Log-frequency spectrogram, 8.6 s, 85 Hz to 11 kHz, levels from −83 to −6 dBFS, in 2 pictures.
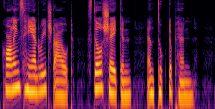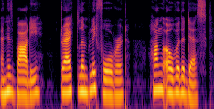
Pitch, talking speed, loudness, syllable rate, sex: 170 Hz, 140 wpm, -20 LUFS, 4.1 syllables/s, female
